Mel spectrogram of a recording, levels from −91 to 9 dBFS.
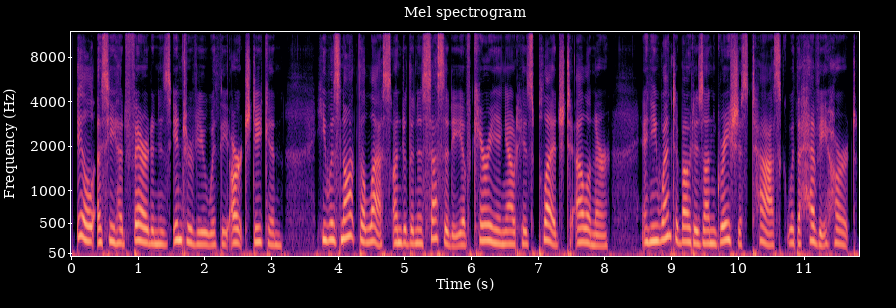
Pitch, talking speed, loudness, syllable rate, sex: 205 Hz, 190 wpm, -15 LUFS, 5.1 syllables/s, female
